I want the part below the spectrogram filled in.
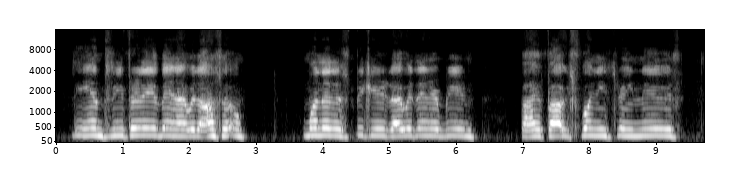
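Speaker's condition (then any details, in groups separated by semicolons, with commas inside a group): Cerebral palsy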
